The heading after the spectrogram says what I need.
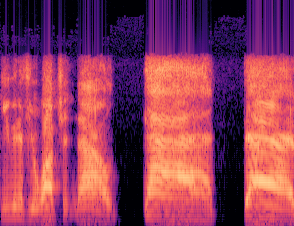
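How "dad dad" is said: higher, louder repeated hollering. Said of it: "it sounds like".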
